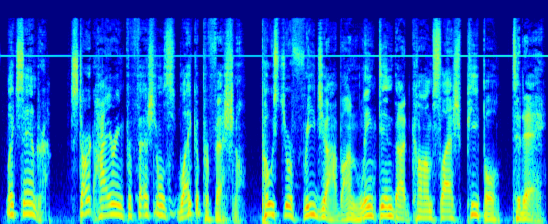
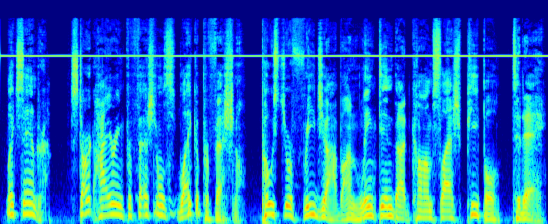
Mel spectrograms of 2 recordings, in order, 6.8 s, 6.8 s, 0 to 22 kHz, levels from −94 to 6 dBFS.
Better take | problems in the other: first | high-pitched whine; loud; throughout; 8 kHz, 5 dB below the speech; faint in the first

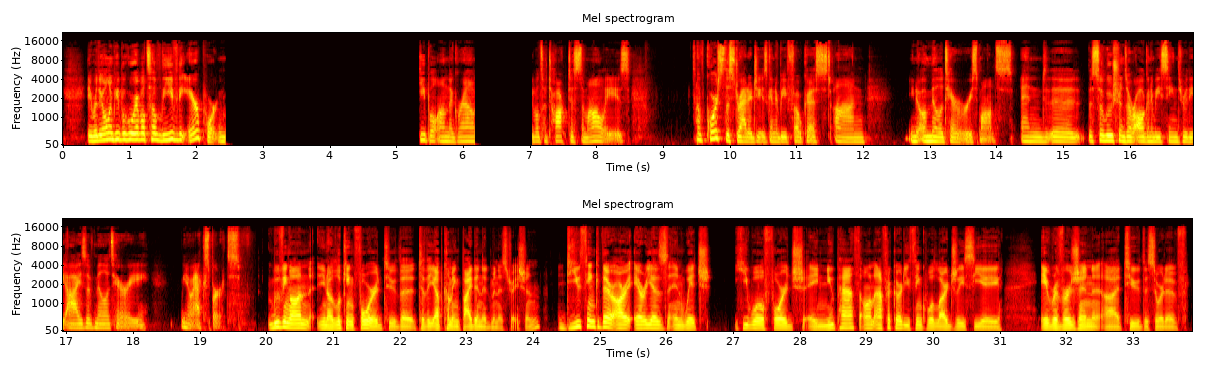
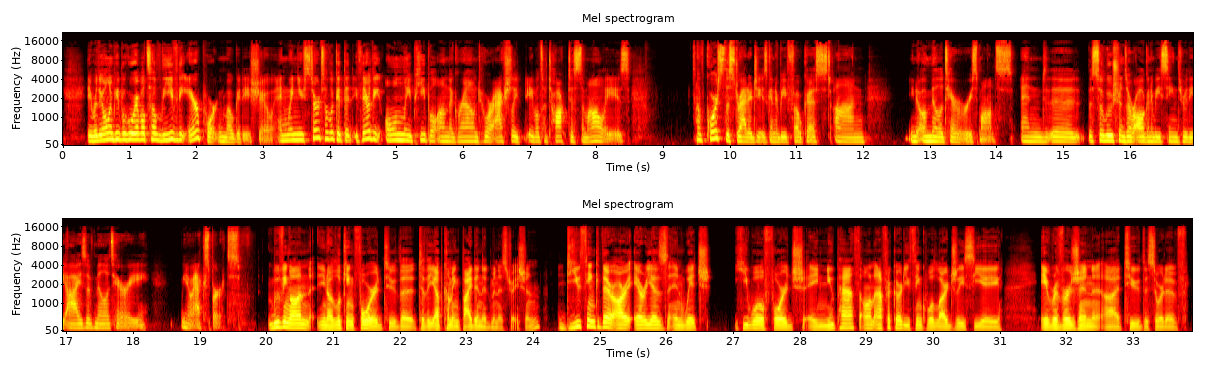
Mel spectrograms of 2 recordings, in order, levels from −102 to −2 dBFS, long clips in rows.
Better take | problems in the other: second | audio cutting out; at 2.5 s for 3 s and at 6 s for 1 s

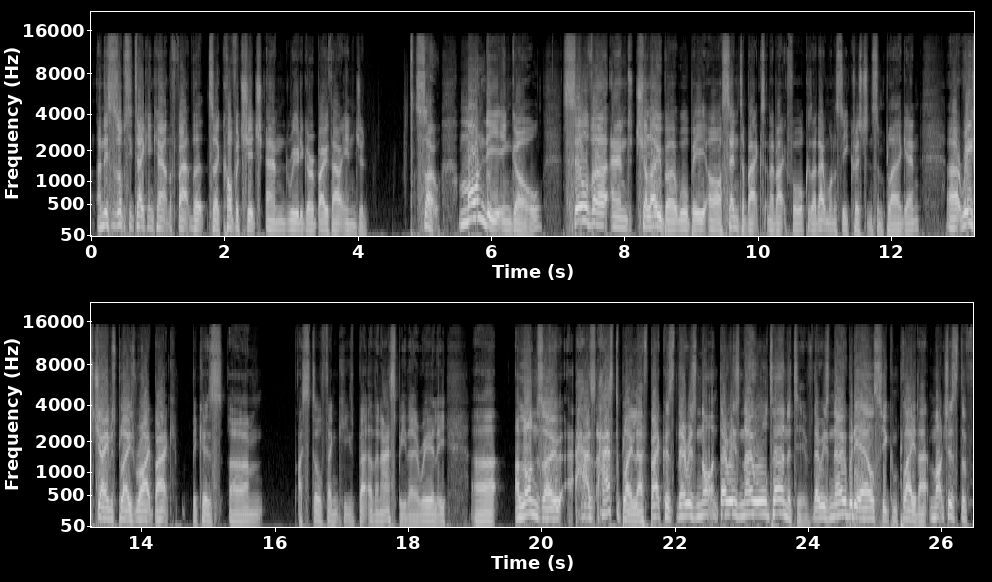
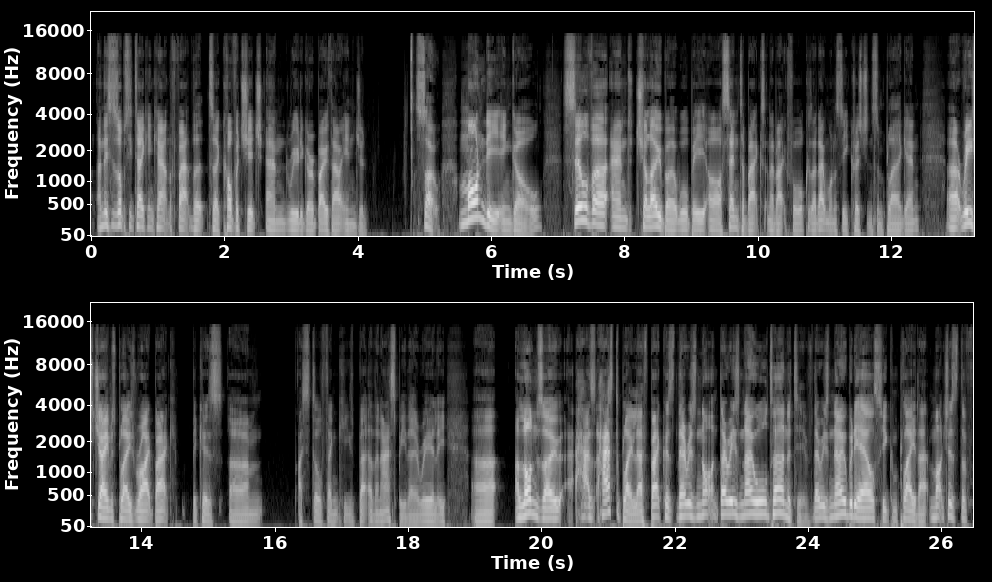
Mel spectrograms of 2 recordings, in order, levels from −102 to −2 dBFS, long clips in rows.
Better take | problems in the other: second | distortion; heavy; 5 dB below the speech

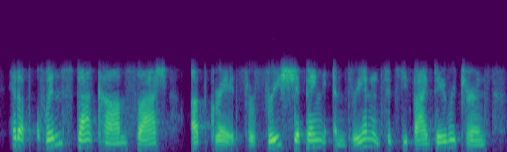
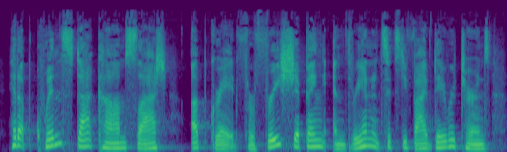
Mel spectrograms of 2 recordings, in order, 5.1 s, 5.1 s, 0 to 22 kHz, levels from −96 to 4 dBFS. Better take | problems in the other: second | phone-call audio; nothing above 3.5 kHz

